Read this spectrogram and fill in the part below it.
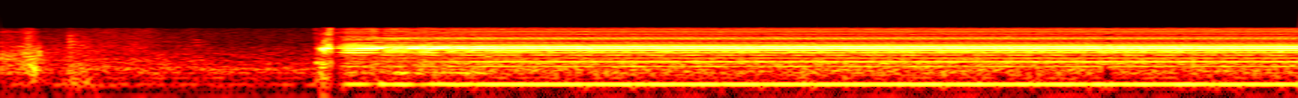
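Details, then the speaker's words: Used washing-machine motor from eBay, hotwired on the bench: thump at switch-on, spins up to an even speed with a steady electrical buzz over its hum; sounds good overall, buzzing cause unknown, unlike the previous motor. "I got it hotwired. Sounds good. Don't know why the buzzing sound."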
